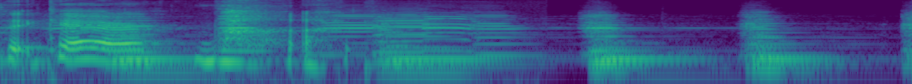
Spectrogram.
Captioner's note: laughs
